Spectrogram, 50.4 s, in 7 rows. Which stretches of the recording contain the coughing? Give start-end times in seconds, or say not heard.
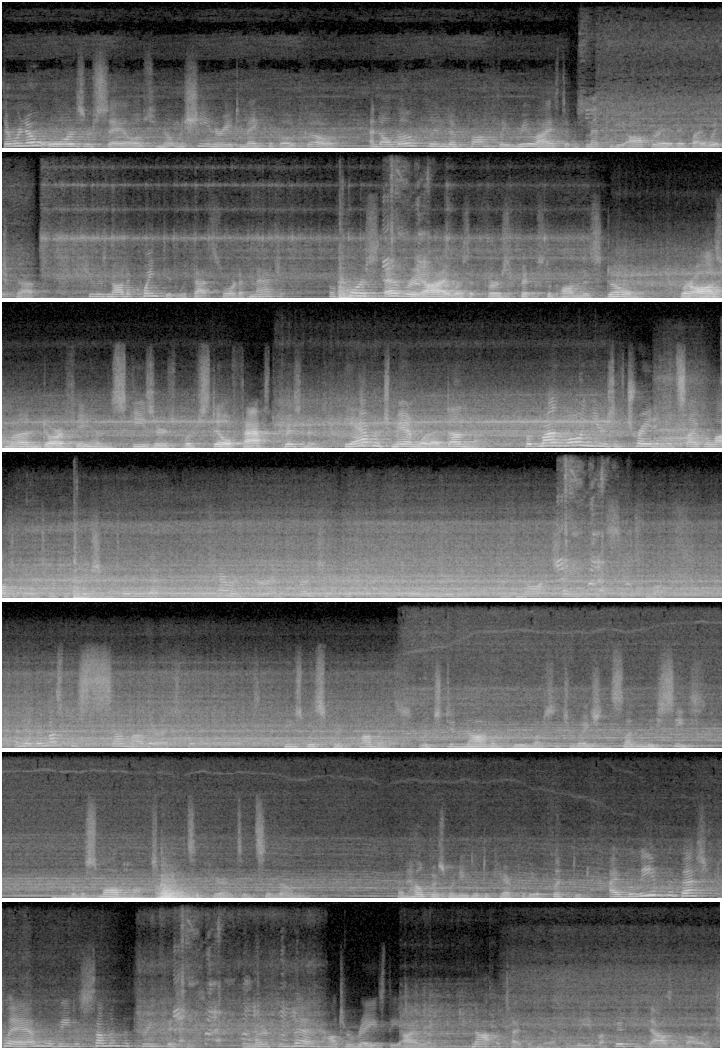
11.0-11.6, 27.1-28.0, 44.9-46.2.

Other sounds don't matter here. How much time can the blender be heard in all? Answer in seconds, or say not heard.
50 s.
